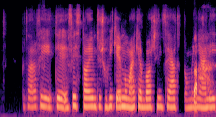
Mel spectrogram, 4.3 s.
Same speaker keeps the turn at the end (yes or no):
no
